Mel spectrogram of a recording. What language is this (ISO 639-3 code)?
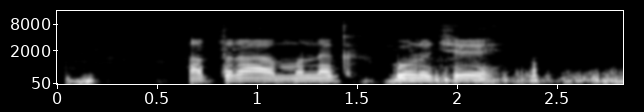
gig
